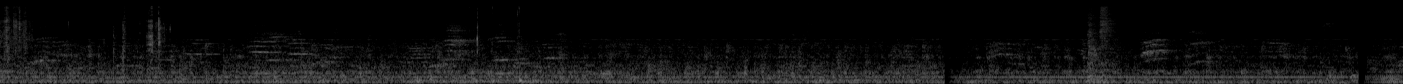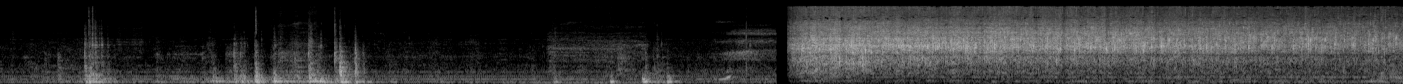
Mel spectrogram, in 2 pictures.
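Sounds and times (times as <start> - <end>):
food sizzling in hot oil: 21.9 - 28.0.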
